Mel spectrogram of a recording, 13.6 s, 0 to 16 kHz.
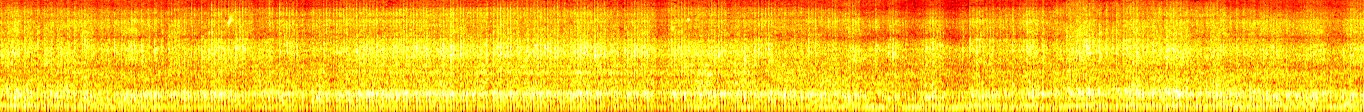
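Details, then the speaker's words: Honda HS520 four-stroke snowblower running on hand-primed fuel: rough uneven chattering beat, about two or three per second; the stripped throttle/choke linkage cap means it only runs when primed, surging, better on choke. "So yeah, that's why it won't start for anybody was it would only start when I primed it. That's exactly why you would throw it away. So really the inside of that black cap is basically stripped out."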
